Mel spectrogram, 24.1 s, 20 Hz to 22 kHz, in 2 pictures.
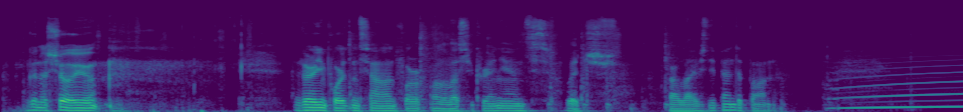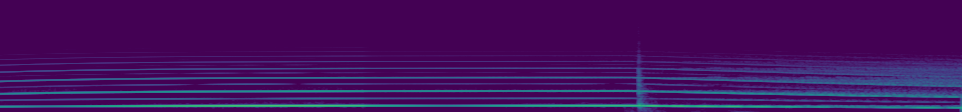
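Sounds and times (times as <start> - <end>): synthesizer siren tone: 10.3 - 24.0.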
